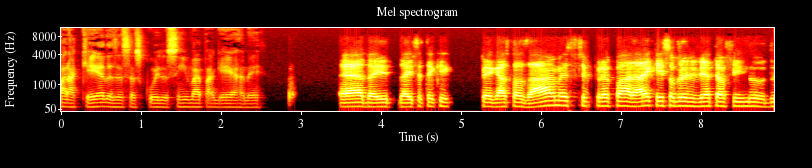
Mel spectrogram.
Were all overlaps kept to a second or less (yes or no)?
yes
